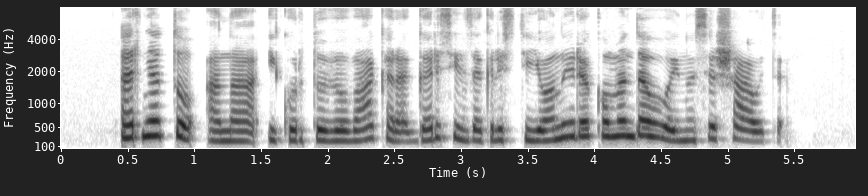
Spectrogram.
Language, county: Lithuanian, Vilnius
